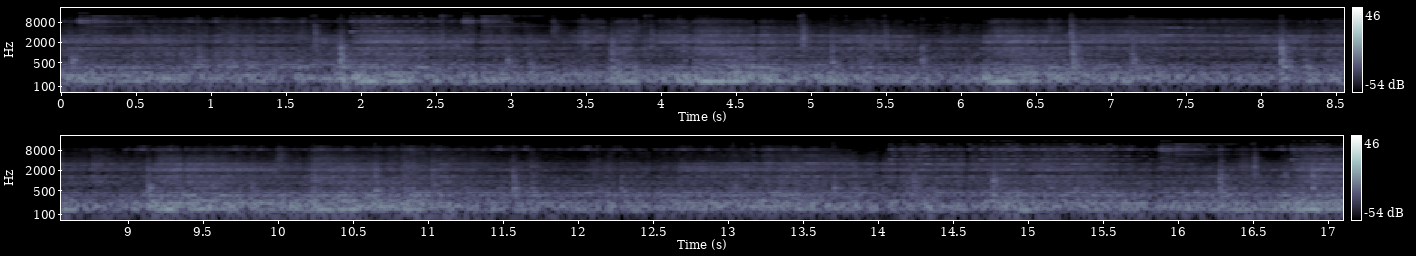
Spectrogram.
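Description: Arcade game music plays steadily.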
